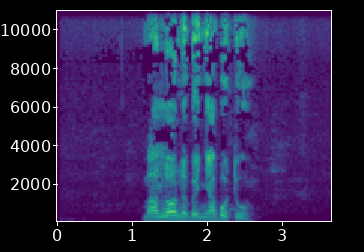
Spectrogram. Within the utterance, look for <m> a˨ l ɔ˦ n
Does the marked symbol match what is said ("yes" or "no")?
yes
